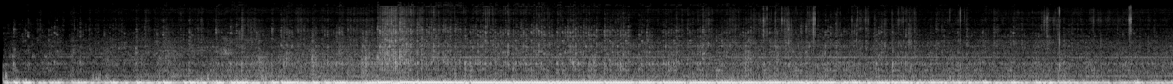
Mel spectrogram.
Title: Willys rough idle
